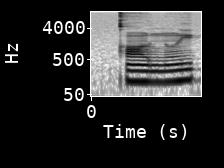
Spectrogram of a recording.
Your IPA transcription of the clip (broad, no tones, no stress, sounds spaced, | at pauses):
kʰ ɔ̃ u̯ n̪ ũ y̯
